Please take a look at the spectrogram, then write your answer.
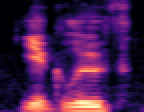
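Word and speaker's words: Yagluth: Yggluth? Yggluth! Yggluth! You gotta choke on it a little bit when you say it.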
